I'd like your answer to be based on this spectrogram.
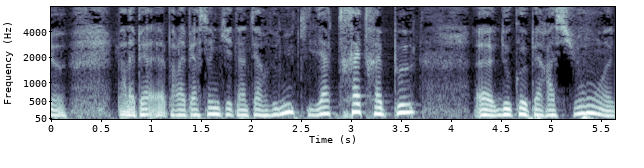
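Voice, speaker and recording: A woman delivers a formal conference talk in a very dark, husky voice with a gravelly edge. She speaks in a measured way, pausing often and correcting herself as she goes. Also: sits low. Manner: measured, with frequent hesitations and self-corrections.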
